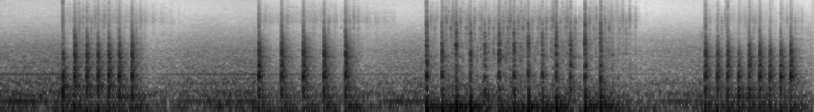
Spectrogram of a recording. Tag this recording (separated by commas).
Knock, Domestic sounds, Door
